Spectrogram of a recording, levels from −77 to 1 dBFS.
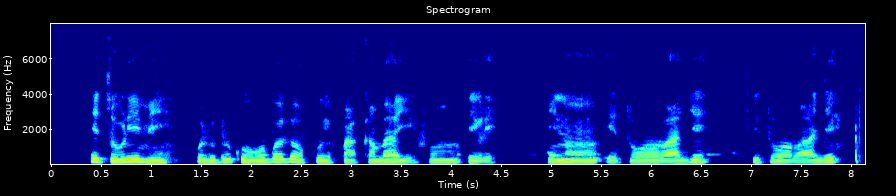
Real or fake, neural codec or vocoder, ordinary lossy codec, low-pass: real; none; none; 7.2 kHz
